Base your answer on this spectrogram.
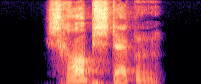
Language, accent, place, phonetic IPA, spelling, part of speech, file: German, Germany, Berlin, [ˈʃʁaʊ̯pˌʃtœkn̩], Schraubstöcken, noun, De-Schraubstöcken.ogg
- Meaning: dative plural of Schraubstock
